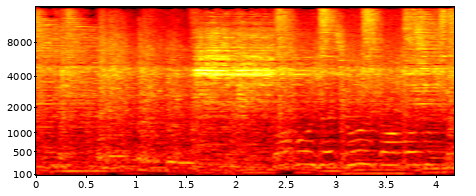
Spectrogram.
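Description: A live band playing a pop-rock song: drum kit with cymbals, electric bass and guitars, with voices singing in Portuguese coming in about halfway through.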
